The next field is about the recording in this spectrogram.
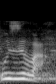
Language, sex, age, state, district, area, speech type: Marathi, female, 18-30, Maharashtra, Mumbai City, urban, read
